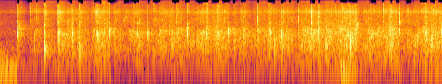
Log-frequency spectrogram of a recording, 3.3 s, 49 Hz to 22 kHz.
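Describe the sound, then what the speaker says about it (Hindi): A large seated audience at a business training talk breaks into dense, sustained applause, loud and continuous for the whole stretch. "10 मिनट ताली बजा दीजिए"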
